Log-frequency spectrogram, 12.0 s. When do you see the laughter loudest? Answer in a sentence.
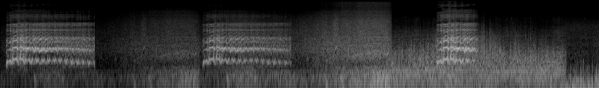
The volume of the laughter peaks at 9 seconds.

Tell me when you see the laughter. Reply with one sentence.
You can hear the laughter from 0.1 to 1.9 s, from 4.0 to 5.8 s and from 8.7 to 9.6 s.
